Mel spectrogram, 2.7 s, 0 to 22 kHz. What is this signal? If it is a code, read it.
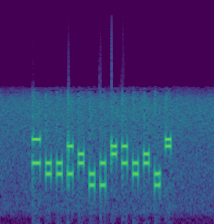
Multi-frequency trunk signalling (R1, as on North American trunks), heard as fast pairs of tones, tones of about 70 ms. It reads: KP 33861209361 ST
